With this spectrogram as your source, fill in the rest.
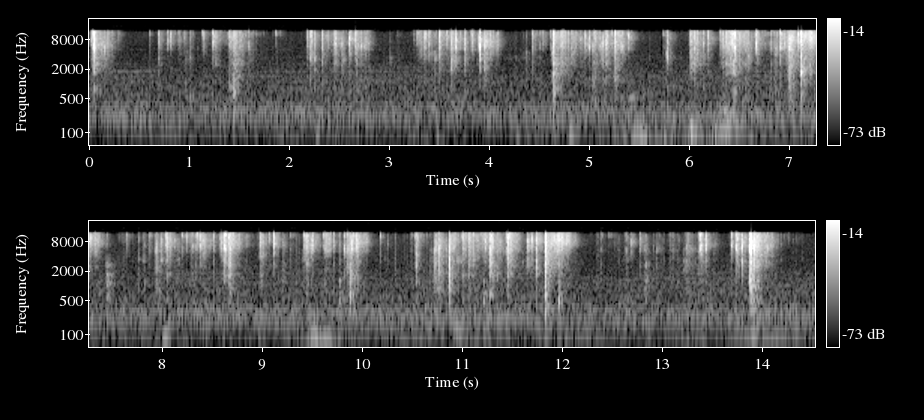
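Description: A small black-handled blade shaves and carves into a fist-sized, solid, mint-green soap ball held in the fingertips of both hands with long red nails over a purple surface, and crumbly soap flakes fall away. Quiet, bright, crisp scraping and crinkling strokes come in short repeated bursts with brief pauses between them, with almost no low end.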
